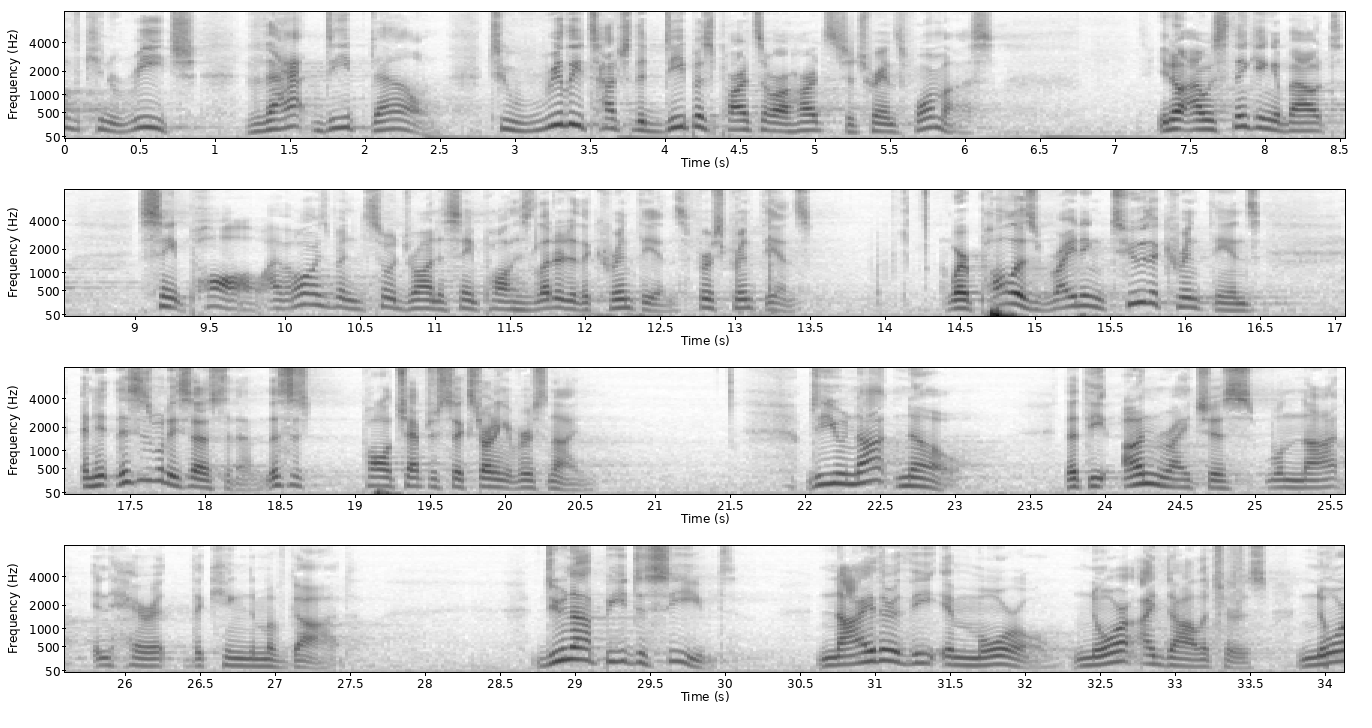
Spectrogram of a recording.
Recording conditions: large echoing room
